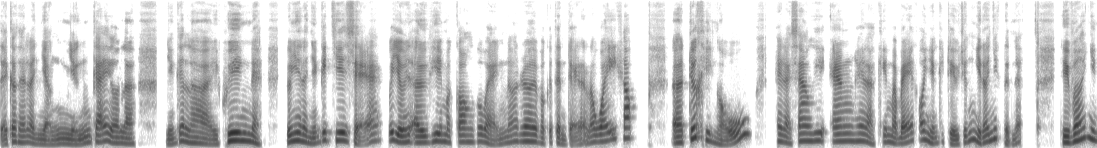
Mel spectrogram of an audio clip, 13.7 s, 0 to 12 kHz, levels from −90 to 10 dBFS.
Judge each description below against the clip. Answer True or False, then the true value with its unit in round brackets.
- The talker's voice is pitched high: False (150 Hz)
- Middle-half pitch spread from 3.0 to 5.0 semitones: False (5.4 semitones)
